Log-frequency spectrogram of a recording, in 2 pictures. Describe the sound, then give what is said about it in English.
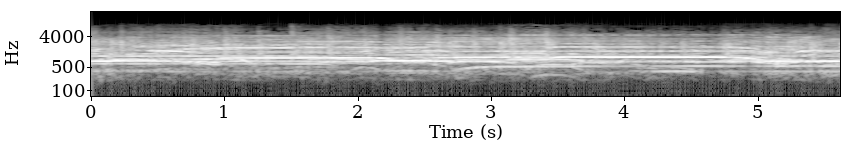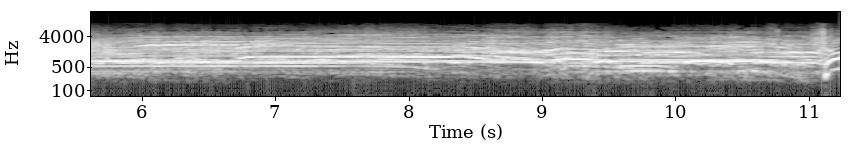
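Church audience shouting and cheering during a worship service: a dense, continuous mass of raised, overlapping voices that stays loud and sustained from start to finish. “You're looking around and say, what are that folk all shouting like that for? Are you so proud, so haughty, that you can't join in with the saints?”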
